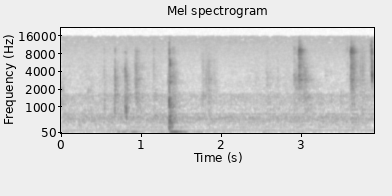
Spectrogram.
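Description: Blocks crunch as they are broken.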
